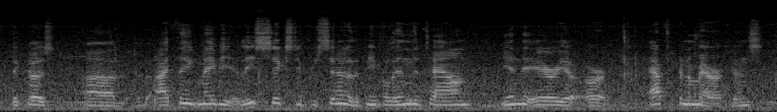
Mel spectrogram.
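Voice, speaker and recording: At a moderate pace, a man with an Alabama accent speaks at a medium pitch with fairly even intonation, amid noticeable background noise and audible room echo. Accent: Southern US (Alabama). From US South, Alabama. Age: 70s. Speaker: civil rights activist. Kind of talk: public speech. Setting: community event with audience.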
